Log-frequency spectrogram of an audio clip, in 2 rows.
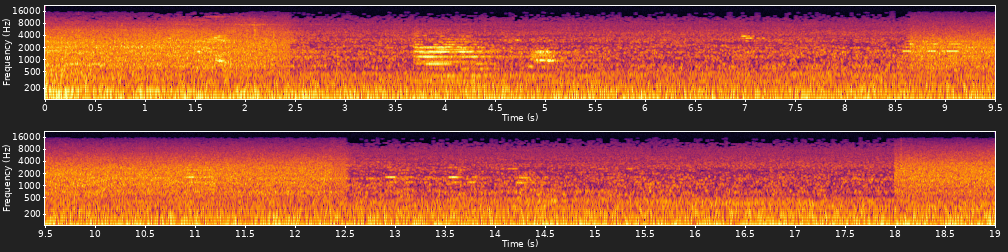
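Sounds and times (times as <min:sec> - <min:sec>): train rumbling on rails: 0:00.0 - 0:06.2.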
